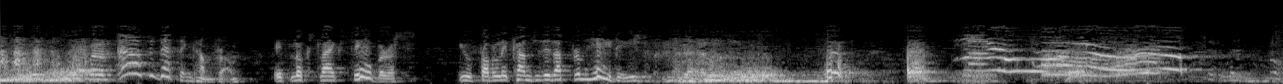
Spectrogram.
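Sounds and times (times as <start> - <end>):
speech: 1.0 - 9.8
cats yowling and caterwauling: 7.4 - 12.8.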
